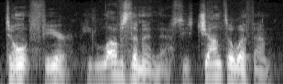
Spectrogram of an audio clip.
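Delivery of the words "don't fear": soft, loving words to frightened disciples; loving reassurance. Retold or imitated. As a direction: reassure them gently, much softer. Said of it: "lovingly says".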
